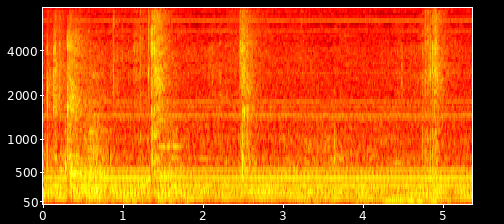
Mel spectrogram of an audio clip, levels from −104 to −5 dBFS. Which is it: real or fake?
real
